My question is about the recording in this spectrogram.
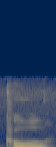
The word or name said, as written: call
